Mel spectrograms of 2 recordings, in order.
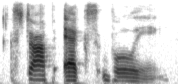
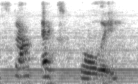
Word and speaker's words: Stop X Bully: So go in and follow Bree over there at her Stop X Bullying, right? Did I say it right? No, Stop X Bully.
